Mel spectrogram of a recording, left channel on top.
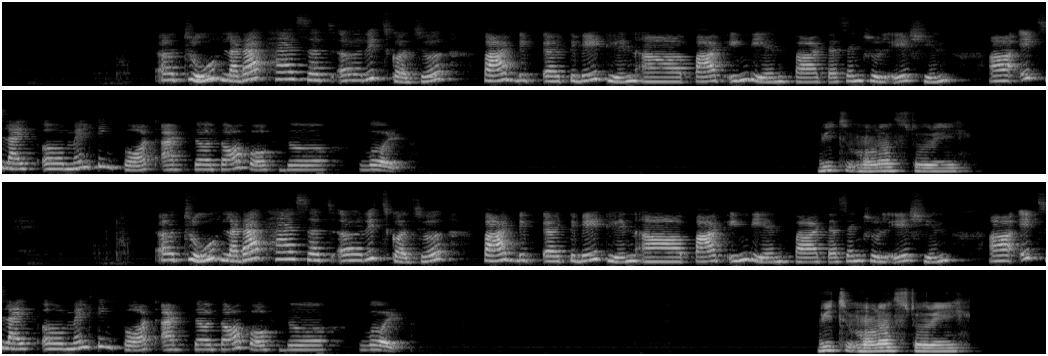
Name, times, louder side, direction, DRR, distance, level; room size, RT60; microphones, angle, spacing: voice 1, 1.5-9.5 9.9-13.7 14.0-14.5, right 2 dB, 10° right, 0.6 m, -25 dB
voice 2, 18.6-20.1, right 5 dB, 90° right, 0.5 m, -24 dB
5.9 x 5.0 x 4.2 m
head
